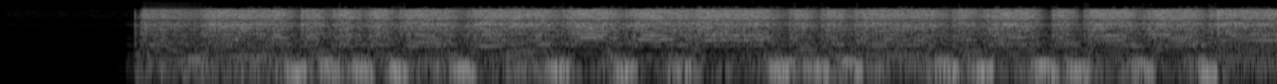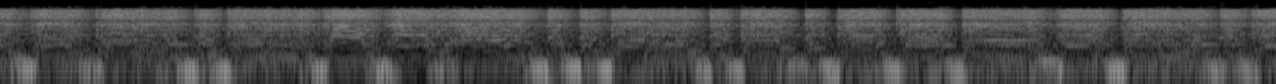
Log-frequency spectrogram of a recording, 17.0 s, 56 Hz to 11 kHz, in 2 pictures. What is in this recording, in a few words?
marshal double track riff; JVM 205 Vs. JCM 800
